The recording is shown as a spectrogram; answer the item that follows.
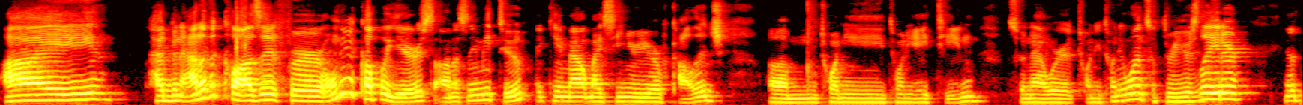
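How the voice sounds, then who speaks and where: New Yorker co-host, relaxed storyteller, dark warm tone. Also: male voice, a little high. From Queens, New York. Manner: easygoing storyteller, guides the conversation. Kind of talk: casual couple chat.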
